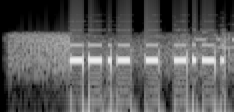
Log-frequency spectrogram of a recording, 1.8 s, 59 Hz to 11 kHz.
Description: Morse code, heard as a keyed tone, about 34 wpm, 670 Hz. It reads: QTC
